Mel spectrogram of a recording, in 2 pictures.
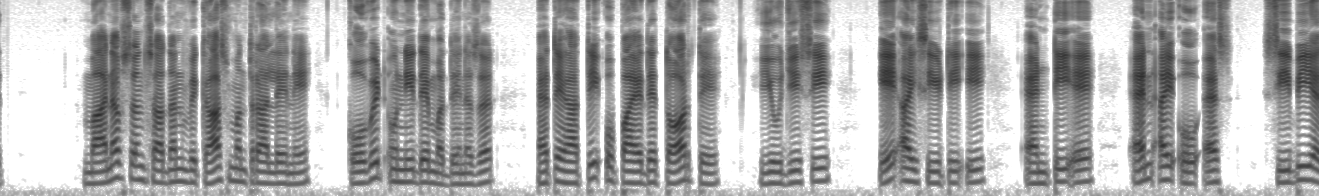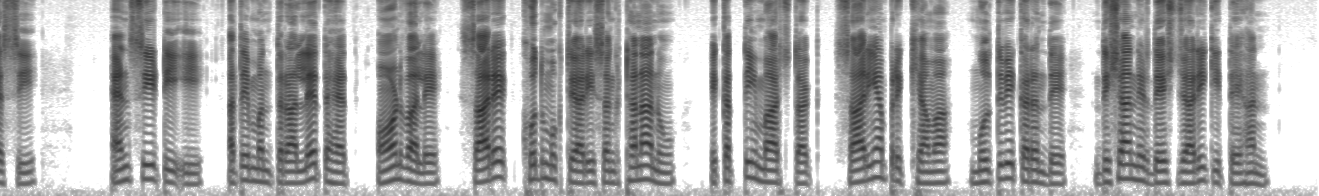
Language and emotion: Punjabi, neutral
